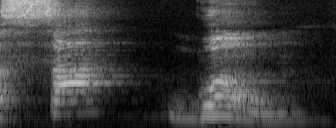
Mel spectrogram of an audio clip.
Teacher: vogais e semivogais que que tá acontecendo nessa pronúncia observa que o an é o que eu uso mais força Então esse an aqui é que é a vogal agora tanto u quanto o o são semivogais Tranquilo então a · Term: tritongo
